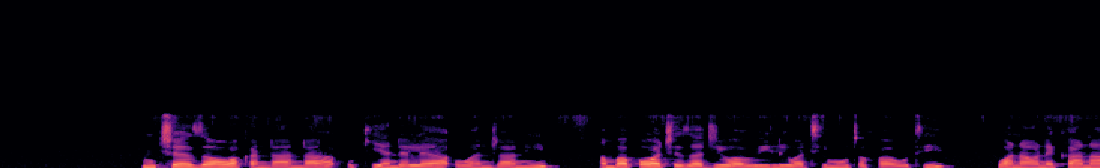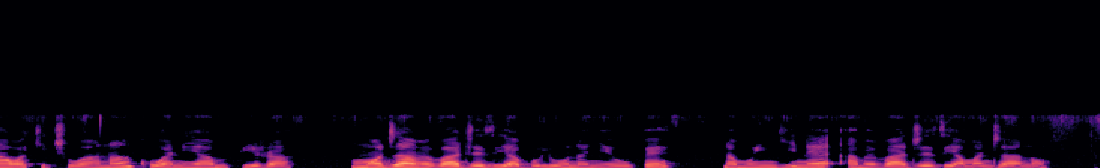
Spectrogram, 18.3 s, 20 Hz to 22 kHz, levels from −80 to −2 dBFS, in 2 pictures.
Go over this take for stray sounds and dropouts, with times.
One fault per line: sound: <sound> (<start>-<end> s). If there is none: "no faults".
no faults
